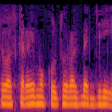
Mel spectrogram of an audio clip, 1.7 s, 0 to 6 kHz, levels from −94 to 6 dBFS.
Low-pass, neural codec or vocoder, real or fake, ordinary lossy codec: 5.4 kHz; none; real; MP3, 24 kbps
